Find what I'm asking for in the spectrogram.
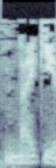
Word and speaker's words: Nike: Nike is how you pronounce that, I believe.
